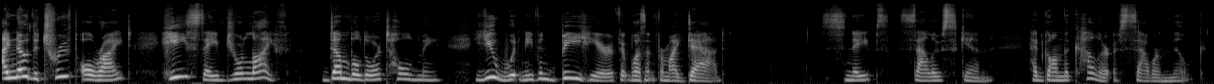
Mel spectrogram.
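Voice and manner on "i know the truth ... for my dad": furious schoolboy; angry Harry. Acted.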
